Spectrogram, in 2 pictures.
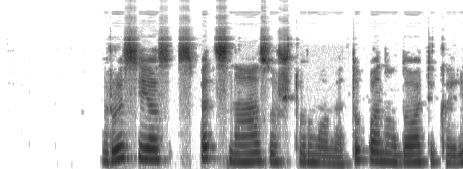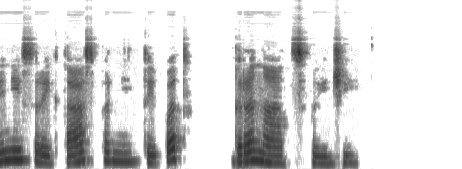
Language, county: Lithuanian, Vilnius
